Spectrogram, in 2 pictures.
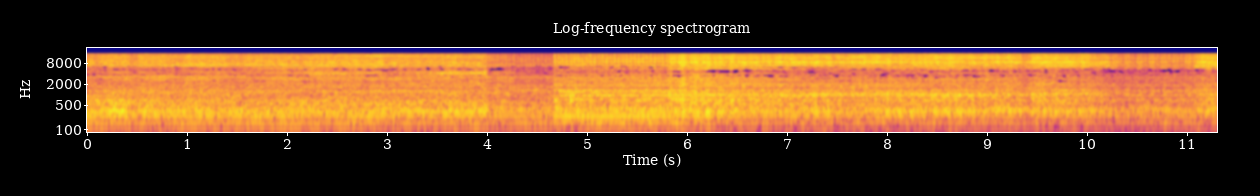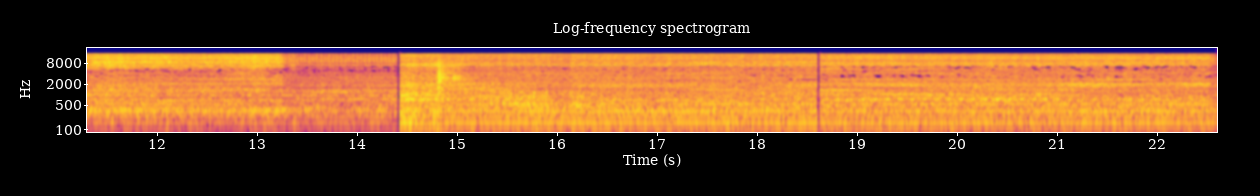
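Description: Band saw running and ripping wooden boards lengthwise into strips, a steady cutting noise. It changes abruptly a few times, about four seconds in and again near the middle, where the footage is cut.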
